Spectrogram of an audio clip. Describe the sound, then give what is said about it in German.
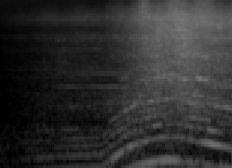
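A motorcycle engine revs and rides off, its steady mid-pitched drone climbing sharply about halfway through and staying loud and rising as it accelerates. “Der soll sich auf sein Motorrad setzen und losfahren.”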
